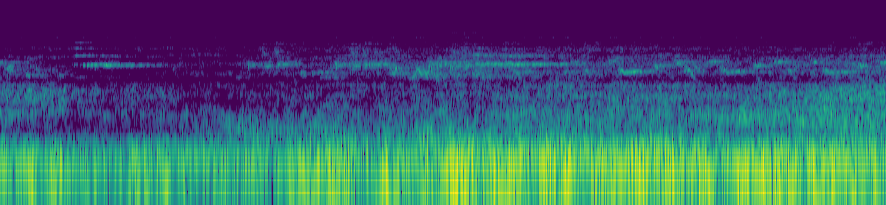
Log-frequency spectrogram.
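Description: Outdoor ambience: a steady low rumble, with short high chirps repeating faintly above it.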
